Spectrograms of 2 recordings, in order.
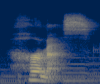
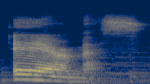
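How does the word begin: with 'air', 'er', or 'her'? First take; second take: her; air. First: It starts with a sounded H, like 'her'. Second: It starts with no H, like 'air'. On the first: The speaker calls it wrong. "often pronounced by English speakers like Hermes" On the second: The speaker calls it right. "pronounced more like the word air in English"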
